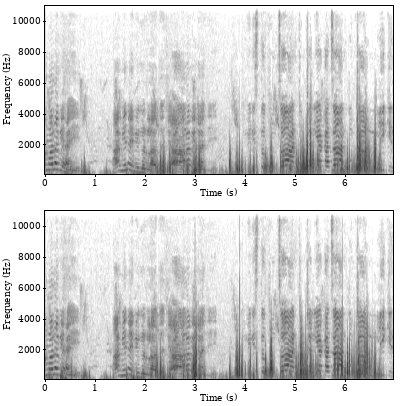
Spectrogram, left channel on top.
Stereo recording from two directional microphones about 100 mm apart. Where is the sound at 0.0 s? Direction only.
5° right (ahead or behind).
